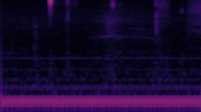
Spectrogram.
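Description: A steady low hum with a few faint, short clicks in the first half.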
